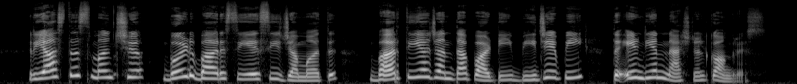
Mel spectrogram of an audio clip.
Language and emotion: Kashmiri, neutral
